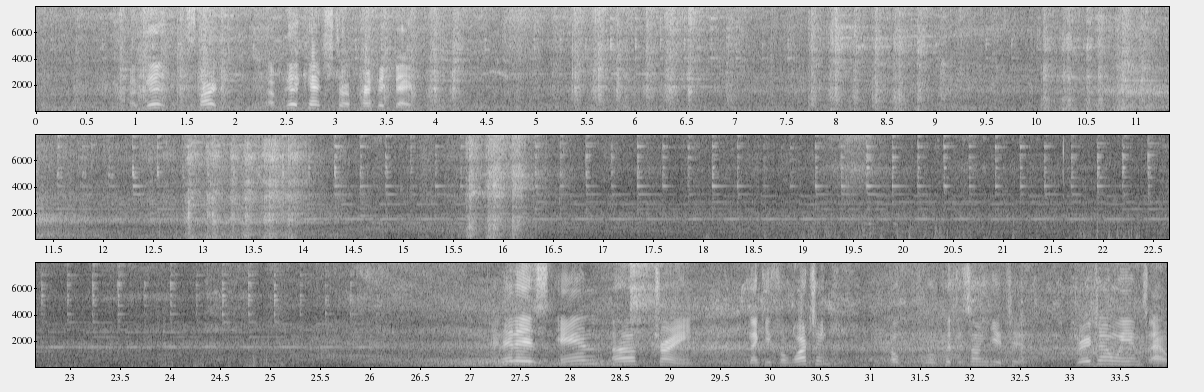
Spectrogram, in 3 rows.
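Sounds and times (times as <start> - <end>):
train wheels clattering over rail joints: 0.0 - 17.5
crossing bell ringing: 0.0 - 33.9.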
